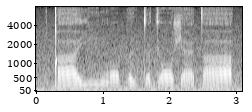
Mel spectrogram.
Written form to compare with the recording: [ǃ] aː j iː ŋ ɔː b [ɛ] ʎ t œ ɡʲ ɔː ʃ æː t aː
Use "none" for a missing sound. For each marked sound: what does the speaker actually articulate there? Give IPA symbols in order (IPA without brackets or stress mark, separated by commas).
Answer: ǃ, œ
